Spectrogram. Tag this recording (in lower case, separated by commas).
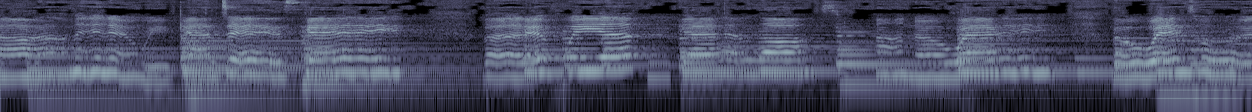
music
